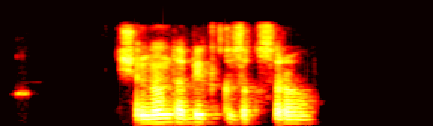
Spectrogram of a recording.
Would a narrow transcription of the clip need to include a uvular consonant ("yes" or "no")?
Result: yes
